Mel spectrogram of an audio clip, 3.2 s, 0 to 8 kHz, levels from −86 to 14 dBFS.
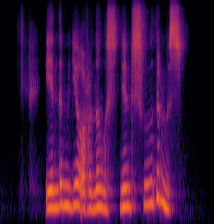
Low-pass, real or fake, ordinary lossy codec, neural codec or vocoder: none; fake; none; codec, 16 kHz, 0.3 kbps, FocalCodec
